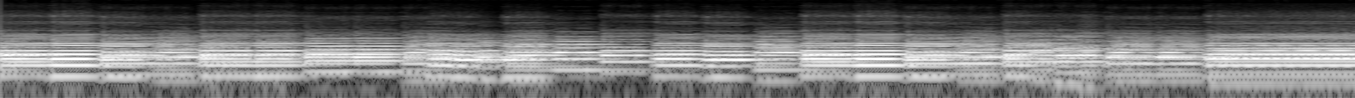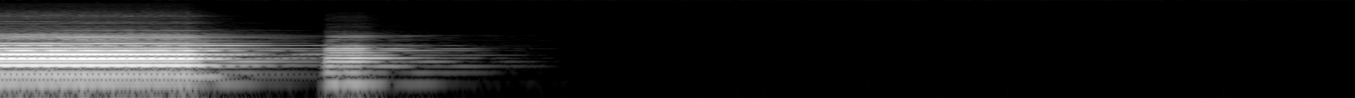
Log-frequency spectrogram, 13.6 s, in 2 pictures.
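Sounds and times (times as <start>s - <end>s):
bassoon duet: 0.0s - 8.7s.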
